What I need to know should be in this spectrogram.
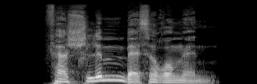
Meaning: plural of Verschlimmbesserung
- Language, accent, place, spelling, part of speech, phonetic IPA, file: German, Germany, Berlin, Verschlimmbesserungen, noun, [fɛɐ̯ˈʃlɪmˌbɛsəʁʊŋən], De-Verschlimmbesserungen.ogg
